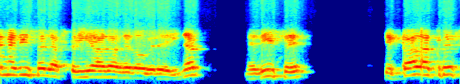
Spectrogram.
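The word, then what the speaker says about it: Döbereiner: Dobereiner, en 1817, acuérdate bien este nombre, la verdadera pronunciación es Dobereiner, algo así, a lo medio ruso, alemán, ¿ya?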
